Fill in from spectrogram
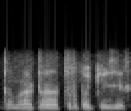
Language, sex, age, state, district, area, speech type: Kannada, male, 45-60, Karnataka, Bagalkot, rural, conversation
